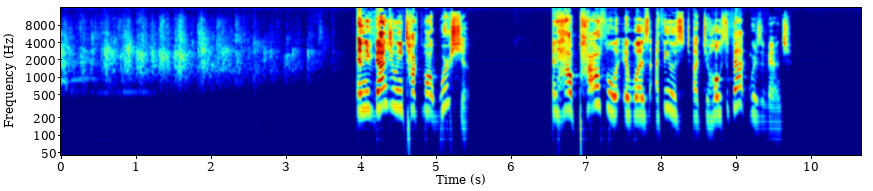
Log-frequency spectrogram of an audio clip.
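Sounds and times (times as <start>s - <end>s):
audience applause: 0.0s - 3.7s
speech: 4.0s - 5.5s, 6.7s - 9.8s.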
